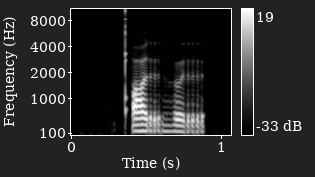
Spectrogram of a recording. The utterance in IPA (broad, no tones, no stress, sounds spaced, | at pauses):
qʼ œ r ɦ ɵ r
